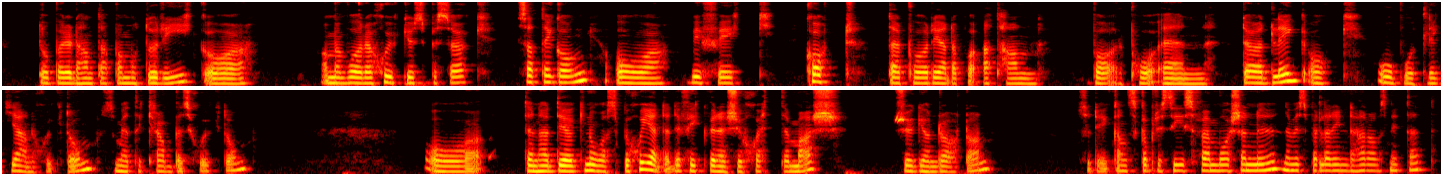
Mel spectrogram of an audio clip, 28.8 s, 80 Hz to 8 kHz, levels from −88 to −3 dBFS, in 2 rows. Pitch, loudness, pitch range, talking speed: 195 Hz, -32 LUFS, 185-210 Hz, 120 wpm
